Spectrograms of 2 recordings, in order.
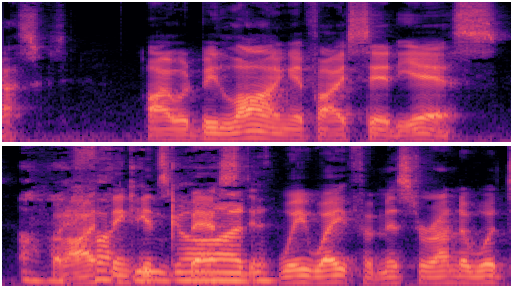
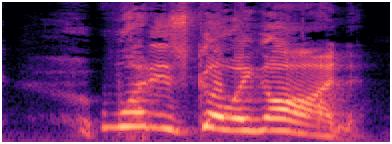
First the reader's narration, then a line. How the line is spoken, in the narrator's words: She shouted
